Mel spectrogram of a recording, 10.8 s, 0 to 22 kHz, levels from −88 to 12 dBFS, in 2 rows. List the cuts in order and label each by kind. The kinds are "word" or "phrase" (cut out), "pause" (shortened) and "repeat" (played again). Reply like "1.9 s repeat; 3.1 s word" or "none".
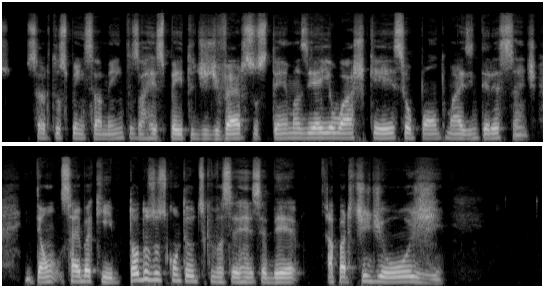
6.6 s pause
